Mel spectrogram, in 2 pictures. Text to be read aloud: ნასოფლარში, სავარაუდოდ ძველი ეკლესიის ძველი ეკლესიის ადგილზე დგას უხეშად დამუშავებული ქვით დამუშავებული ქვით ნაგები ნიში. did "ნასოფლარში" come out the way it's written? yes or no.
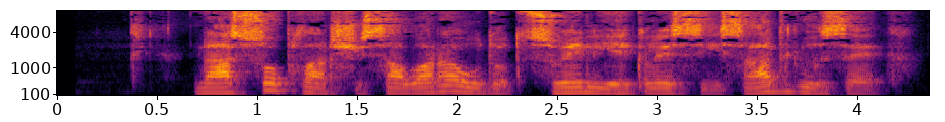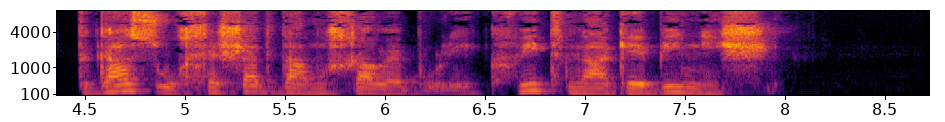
yes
